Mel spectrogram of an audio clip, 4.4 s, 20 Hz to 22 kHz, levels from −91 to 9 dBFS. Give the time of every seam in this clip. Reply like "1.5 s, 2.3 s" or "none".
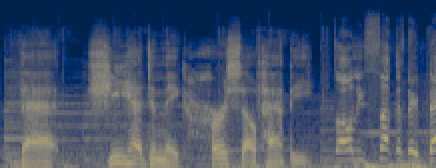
3.2 s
